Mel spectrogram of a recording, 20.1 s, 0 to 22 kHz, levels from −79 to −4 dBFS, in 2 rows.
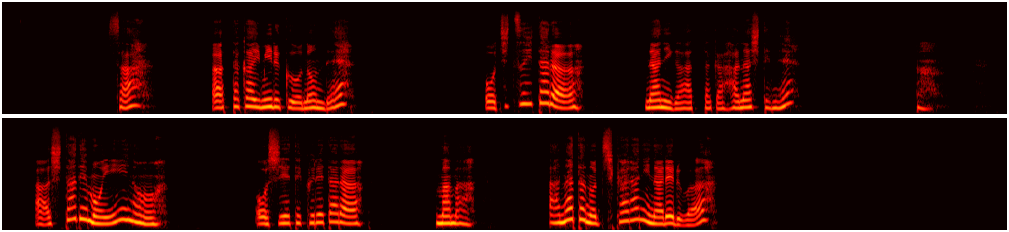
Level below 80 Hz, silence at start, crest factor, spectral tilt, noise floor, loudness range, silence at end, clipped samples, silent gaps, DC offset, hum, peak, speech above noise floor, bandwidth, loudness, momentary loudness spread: -80 dBFS; 1.05 s; 18 dB; -4 dB/octave; -82 dBFS; 6 LU; 2.9 s; under 0.1%; none; under 0.1%; none; -22 dBFS; 46 dB; 16.5 kHz; -38 LUFS; 13 LU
